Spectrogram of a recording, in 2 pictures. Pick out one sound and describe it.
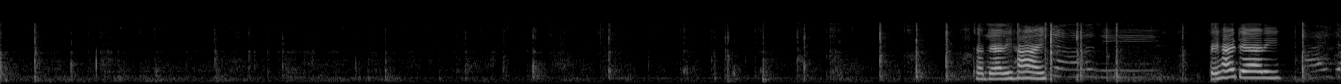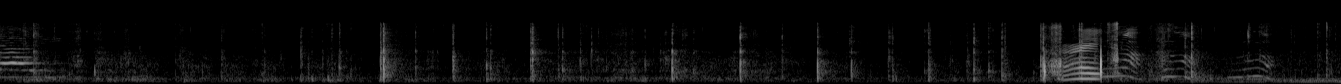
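Skate wheels clatter and roll on pavement.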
